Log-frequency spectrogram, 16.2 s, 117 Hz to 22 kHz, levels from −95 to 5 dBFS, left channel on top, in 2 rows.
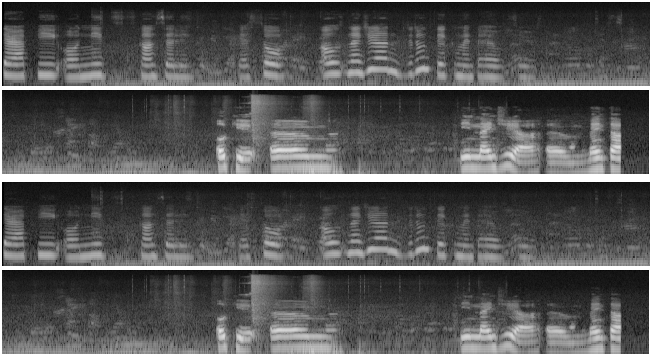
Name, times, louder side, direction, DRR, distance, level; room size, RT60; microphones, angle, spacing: voice 1, 0.0-1.3 1.7-2.4 2.9-3.5 4.0-6.7 7.4-7.6 12.1-12.3 15.2-15.3, left 2 dB, 40° left, 3.0 m, -34 dB
Bus, 1.1-14.4, equal, ahead, 5.2 m, -40 dB
voice 2, 10.8-12.4 13.8-15.8, left 3 dB, 60° left, 1.3 m, -19 dB
head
